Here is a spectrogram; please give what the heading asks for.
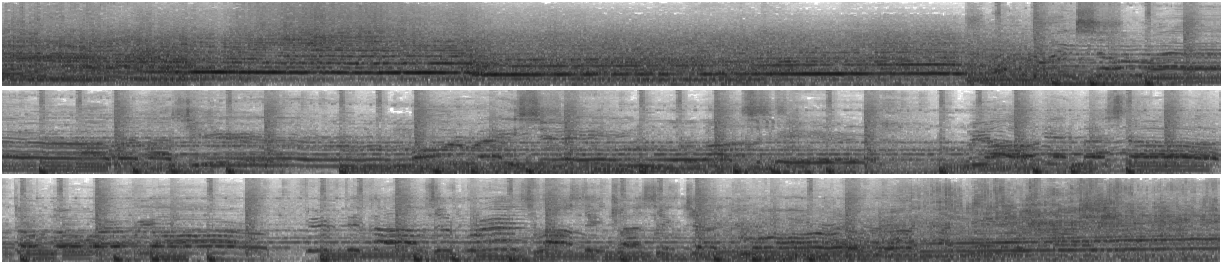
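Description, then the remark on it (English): Race cars roar past on a track, the first engine note sweeping downward as it goes by, followed by a loud, dense stretch of overlapping, crackling engine noise that barely lets up. “Truth is, we love all the cars out there.”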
